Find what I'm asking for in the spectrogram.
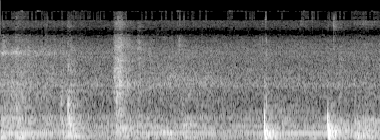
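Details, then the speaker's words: Solar Fox arcade game with a known-good amp board swapped in from Satan's Hollow: over quiet room hum, single sharp irregular clicks about once a second and no game audio; clicking from speaker, sound board suspected faulty. "now it's still making that clicking sound nope see it's something with the board has to be yeah it's still doing that same sound"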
